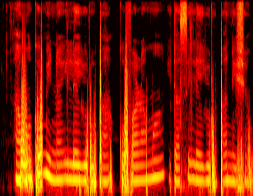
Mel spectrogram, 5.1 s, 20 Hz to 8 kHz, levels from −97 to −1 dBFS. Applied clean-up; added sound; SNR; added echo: none; none; none; none.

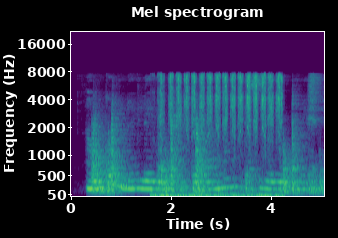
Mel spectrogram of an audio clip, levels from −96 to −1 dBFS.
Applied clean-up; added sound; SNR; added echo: none; Tools; 0 dB; reverberation time 0.8 s.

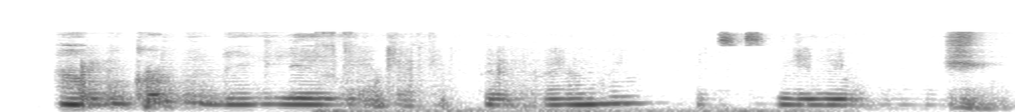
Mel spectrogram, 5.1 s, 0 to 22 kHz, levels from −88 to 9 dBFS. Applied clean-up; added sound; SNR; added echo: neural mask model DeepFilterNet 3.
